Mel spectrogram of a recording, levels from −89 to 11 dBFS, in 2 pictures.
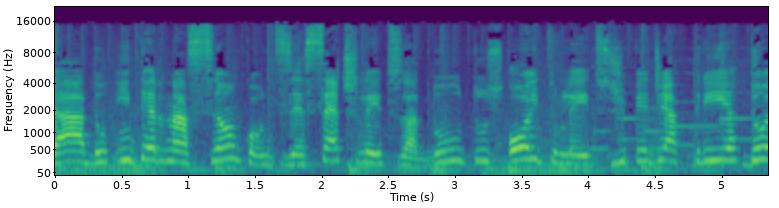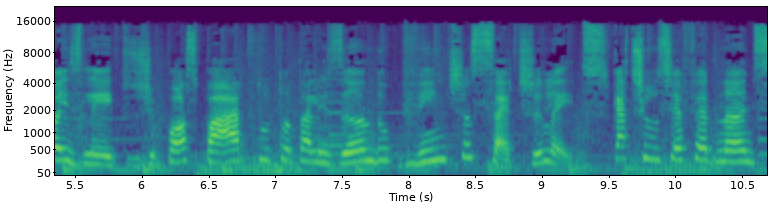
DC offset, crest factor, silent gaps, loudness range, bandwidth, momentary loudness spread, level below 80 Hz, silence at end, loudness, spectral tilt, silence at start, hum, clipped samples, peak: under 0.1%; 16 dB; none; 2 LU; 16 kHz; 8 LU; -38 dBFS; 0 s; -16 LUFS; -3 dB/octave; 0 s; none; under 0.1%; 0 dBFS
